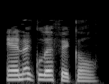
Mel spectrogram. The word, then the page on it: anaglyphical: British English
